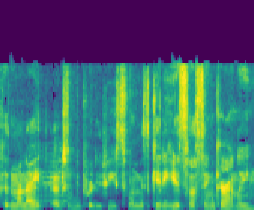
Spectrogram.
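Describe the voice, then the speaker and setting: A strained, high-pitched woman's voice amid noticeable background noise. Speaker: lifestyle vlogger. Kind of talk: casual vlog intro. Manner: strained, restricted speech.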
